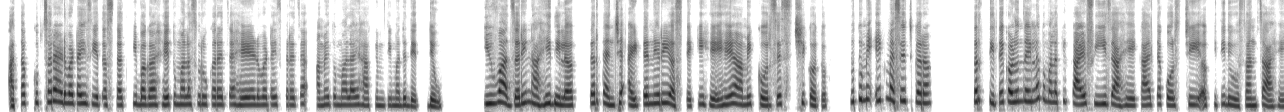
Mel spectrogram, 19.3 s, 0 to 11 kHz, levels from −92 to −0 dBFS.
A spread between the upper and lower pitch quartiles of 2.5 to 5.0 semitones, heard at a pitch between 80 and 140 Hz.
No: average, 3.9 semitones; high, 230 Hz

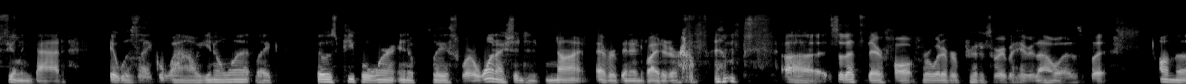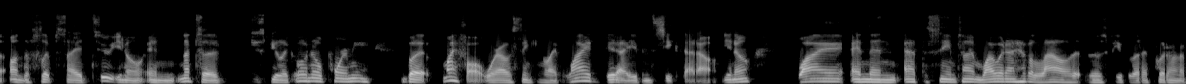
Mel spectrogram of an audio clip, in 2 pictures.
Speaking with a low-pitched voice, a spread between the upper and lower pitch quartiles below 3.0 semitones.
No: low, 105 Hz; average, 4.1 semitones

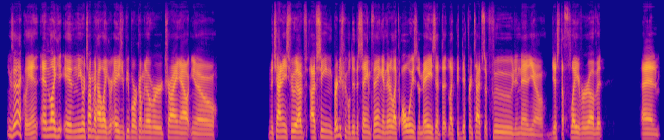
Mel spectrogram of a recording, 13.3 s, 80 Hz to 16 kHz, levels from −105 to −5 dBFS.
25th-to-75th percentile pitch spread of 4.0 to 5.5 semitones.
No: average, 2.8 semitones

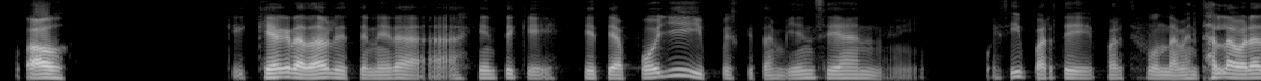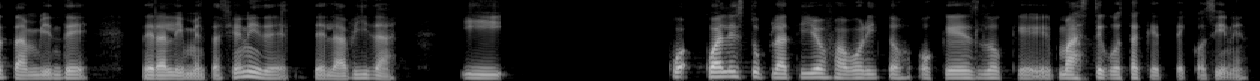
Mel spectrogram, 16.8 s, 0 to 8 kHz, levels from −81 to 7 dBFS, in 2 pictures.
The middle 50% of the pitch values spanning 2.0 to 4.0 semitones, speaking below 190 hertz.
Yes: narrow, 2.6 semitones; low, 135 Hz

